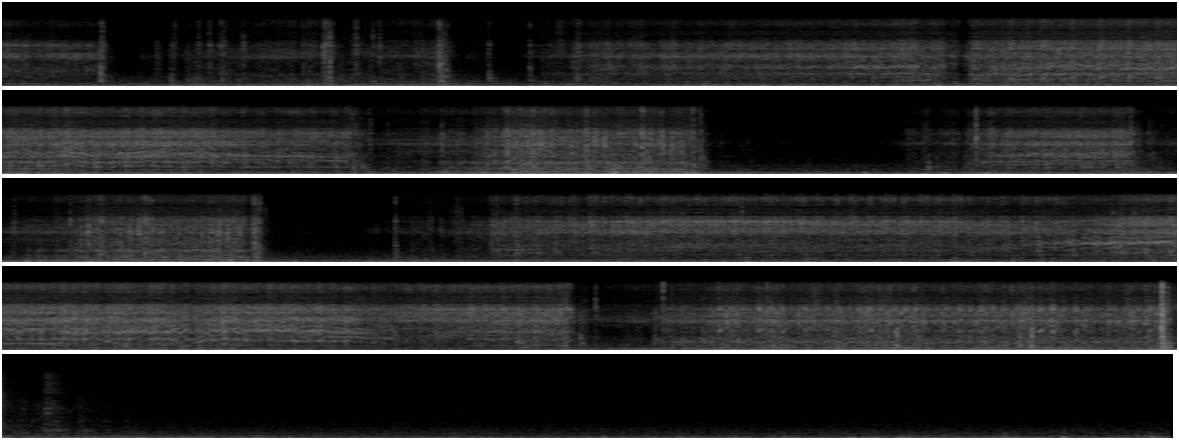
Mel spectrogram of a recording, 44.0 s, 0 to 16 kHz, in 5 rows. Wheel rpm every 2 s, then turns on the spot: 20, 0, 20, 20, 40, 30, 20, 0, 20, 20, 10, 40, 40, 50, 50, 20, 40, 20, 0, 0, 0, 0.
12-14 18-20 30-36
